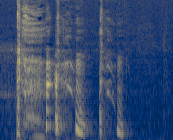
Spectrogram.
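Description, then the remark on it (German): A rapid fit of about five or six short, harsh coughs, fairly loud, coming in an uneven burst with no talking. “Bevor ich hier noch einen Hustenanfall kriege, würde ich sagen”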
